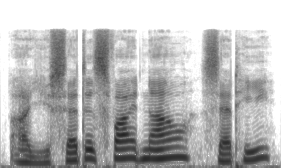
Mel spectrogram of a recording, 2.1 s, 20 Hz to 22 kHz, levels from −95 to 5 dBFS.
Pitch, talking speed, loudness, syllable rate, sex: 160 Hz, 170 wpm, -16 LUFS, 4.8 syllables/s, male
